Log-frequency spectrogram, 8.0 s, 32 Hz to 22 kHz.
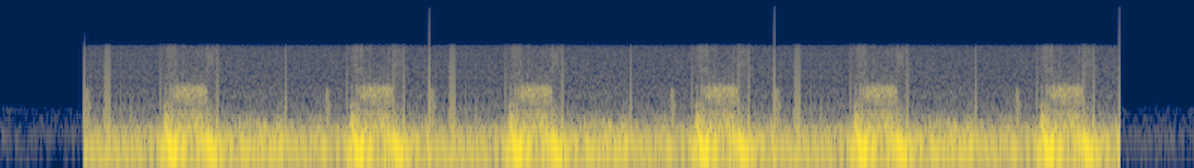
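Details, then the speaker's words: Teaching audio clip of mitral regurgitation: a holosystolic murmur, with a steady heartbeat near 52 a minute and a continuous blowing murmur filling the space between beats. "so mitro regurgitation is a holos systolic murmur let's listen to mitro regurgitation right"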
